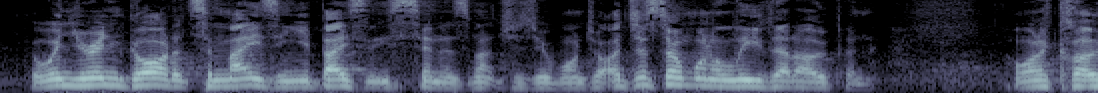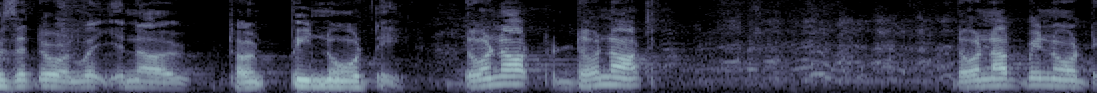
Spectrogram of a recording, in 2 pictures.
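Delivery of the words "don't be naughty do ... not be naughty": put-on Indian accent. Speaker demonstrating how to deliver a holiness message; indian accent. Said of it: "That's how you deliver a holiness message in an Indian accent".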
